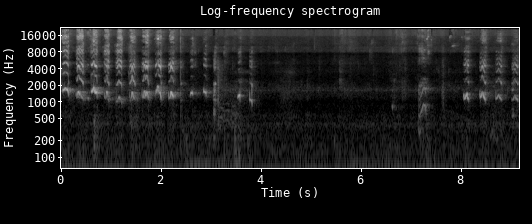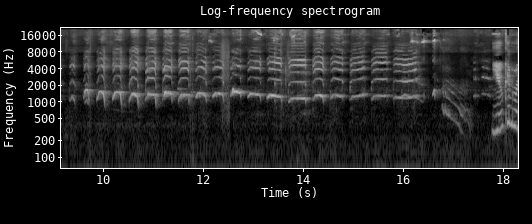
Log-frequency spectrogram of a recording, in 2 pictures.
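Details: Four-week-old Beagle puppies, first time away from their mother, whimper and squeak in a small room: high, wavering cries, some sliding down in pitch, come in uneven bursts, then a long run of rapid repeated yelps with a shriller cry at the end.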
